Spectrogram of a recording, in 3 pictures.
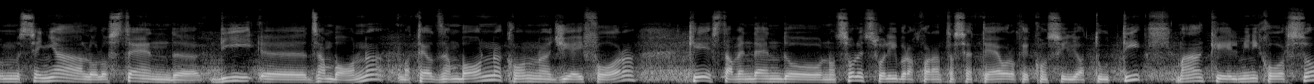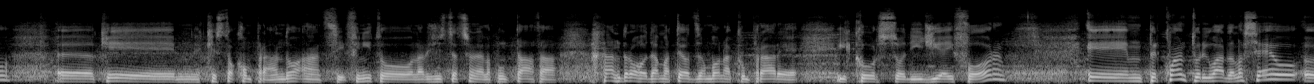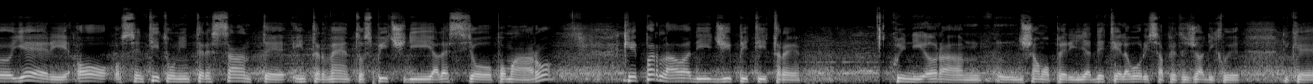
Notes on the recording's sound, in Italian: In diretta dal Web Marketing Festival di Rimini. La seconda giornata del #WMF22 di Rimini.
